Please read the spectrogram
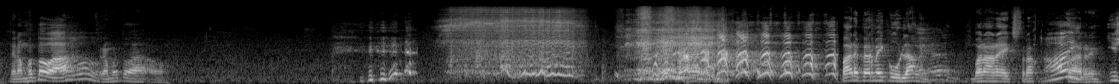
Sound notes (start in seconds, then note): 3.4 laughs; 6.2 laughter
